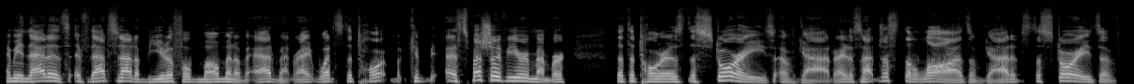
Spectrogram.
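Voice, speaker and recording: A man's voice: medium pitch, animated, brisk, no room sound, studio quality. A man co-hosting a conversational podcast on scripture, thinking aloud reflectively and often checking in with a tag question. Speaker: podcast co-host. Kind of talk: conversational Bible discussion.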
